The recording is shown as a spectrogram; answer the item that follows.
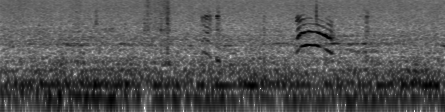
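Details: Kitten with its mother cat, spending the day together; one brief, high arched meow near the end, preceded by faint softer squeaks, over a constant low background hum.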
